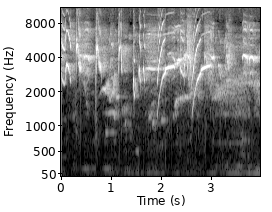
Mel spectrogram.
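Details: Oriental magpie-robin (kacer) in fighting mode, puffed up and singing persistently with full mimicry fills: loud, varied whistles, sweeping upslurred notes and harsh chattering bursts in quick succession, with a faint low hum beneath.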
